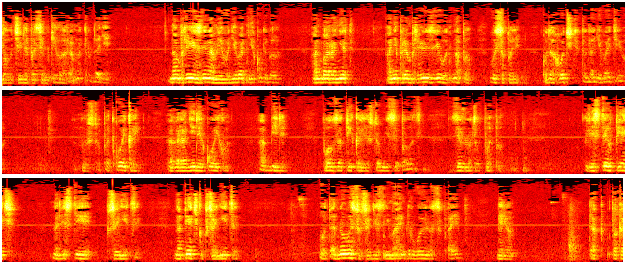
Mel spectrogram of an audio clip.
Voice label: middle ob dialect; анбар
